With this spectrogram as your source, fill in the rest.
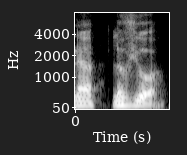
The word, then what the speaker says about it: Louvre: And Jerry Rice's route running belongs in the Louvre, Museum out there. Louvre. How you say it? The Louvre. In the Louvre. Oh, the Louvre? Yes.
